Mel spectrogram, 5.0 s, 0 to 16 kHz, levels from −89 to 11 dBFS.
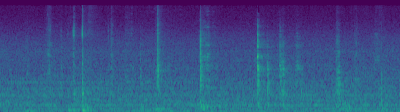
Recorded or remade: recorded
